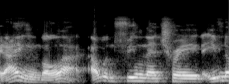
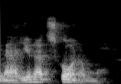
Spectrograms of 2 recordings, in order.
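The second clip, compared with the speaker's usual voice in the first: mock voice, lower, softer, fast; 11 semitones lower, 5 dB quieter, faster than usual. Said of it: "But then he came to the Knicks".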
